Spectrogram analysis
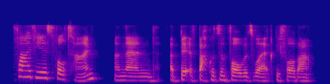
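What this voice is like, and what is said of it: Liverpool accent. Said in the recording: “Where's your accent from? ... I'm from Liverpool originally.”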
